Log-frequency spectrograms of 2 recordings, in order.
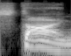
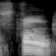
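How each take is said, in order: First: The vowel sounds like 'eye'. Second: The vowel sounds like 'ee'. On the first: The speaker calls it right. "It's Stein. Don't say Steen because it's like beer Stein" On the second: The speaker calls it wrong. "I was going to say Steen"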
